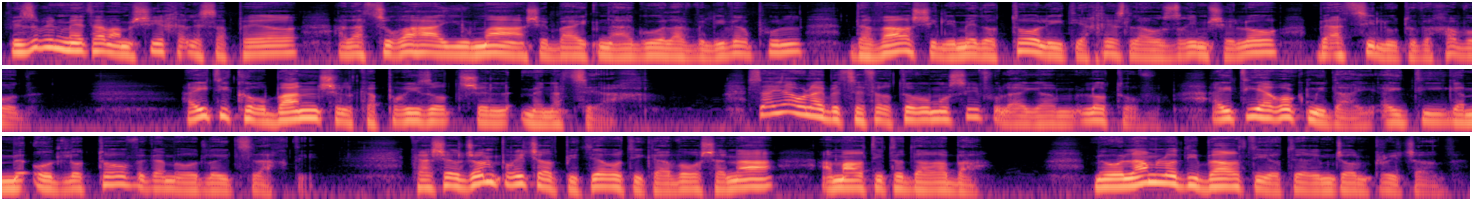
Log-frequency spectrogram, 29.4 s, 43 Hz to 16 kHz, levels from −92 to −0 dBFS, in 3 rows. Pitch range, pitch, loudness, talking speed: 105-145 Hz, 120 Hz, -24 LUFS, 135 wpm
